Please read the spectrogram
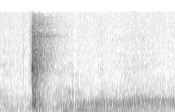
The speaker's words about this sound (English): Listen. The drone of lawmakers before the president of the Senate raps the gavel for silence.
